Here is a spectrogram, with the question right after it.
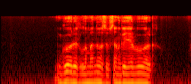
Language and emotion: Russian, neutral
